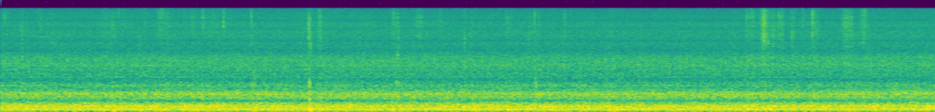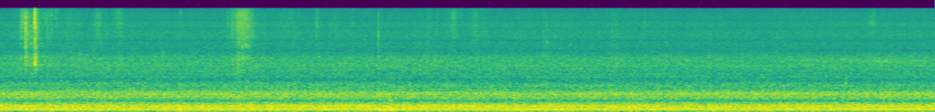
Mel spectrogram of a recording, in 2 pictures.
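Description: Steady low mechanical hum with a few faint light knocks.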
